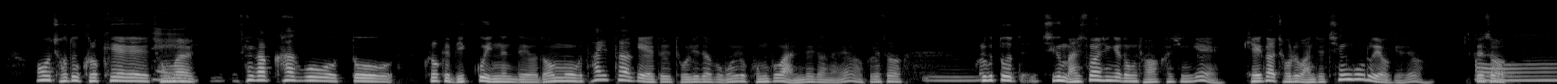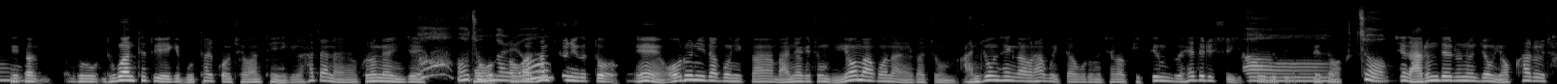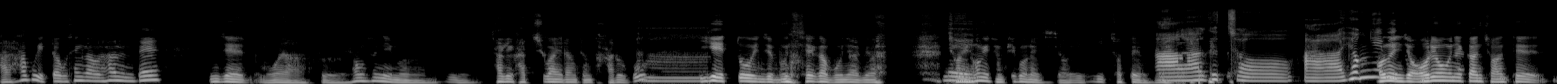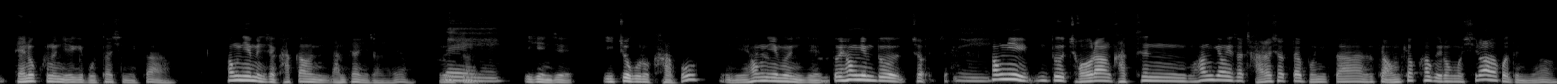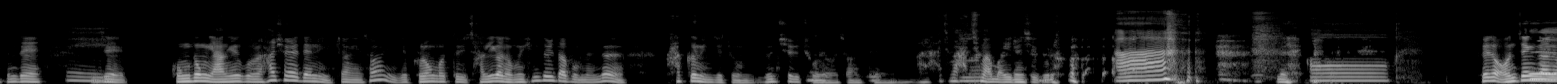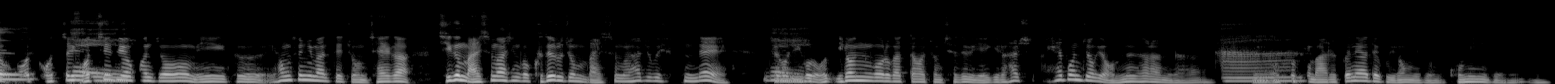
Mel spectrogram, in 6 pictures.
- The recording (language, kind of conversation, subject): Korean, advice, 의사소통을 통해 가족 갈등을 어떻게 줄일 수 있을까요?
- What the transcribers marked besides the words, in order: in English: "tight"; gasp; other background noise; laughing while speaking: "문제가 뭐냐면"; laugh; laugh; laughing while speaking: "네"; laugh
